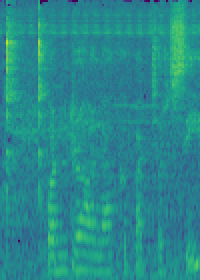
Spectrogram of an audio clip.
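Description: A spoon clinking and scraping against the side of a metal pot while stirring thick idli batter, with a few short sharp clinks.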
